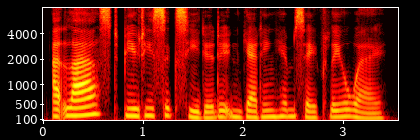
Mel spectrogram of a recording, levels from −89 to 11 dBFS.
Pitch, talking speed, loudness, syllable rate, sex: 170 Hz, 150 wpm, -19 LUFS, 4.9 syllables/s, female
